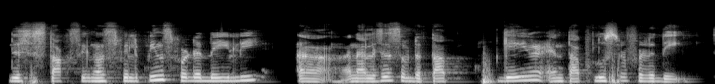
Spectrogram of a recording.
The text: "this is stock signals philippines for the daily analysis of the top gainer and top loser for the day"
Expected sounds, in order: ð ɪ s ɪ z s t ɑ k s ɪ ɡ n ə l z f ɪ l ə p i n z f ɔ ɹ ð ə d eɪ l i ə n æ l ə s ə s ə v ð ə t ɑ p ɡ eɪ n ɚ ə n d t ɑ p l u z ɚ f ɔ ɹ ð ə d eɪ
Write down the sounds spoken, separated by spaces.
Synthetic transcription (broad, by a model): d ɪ s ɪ s t ɑ k s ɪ ɡ n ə l s f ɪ l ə p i n s f ɔ ɹ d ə d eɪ l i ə n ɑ l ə s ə s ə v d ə t ɑ p ɡ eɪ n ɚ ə n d t ɑ p l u s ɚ f ɔ ɹ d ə d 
